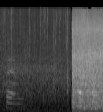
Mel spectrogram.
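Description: A brief spoken 'um', then, at a sudden cut about one and a half seconds in, a loud steady hiss of rain begins.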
